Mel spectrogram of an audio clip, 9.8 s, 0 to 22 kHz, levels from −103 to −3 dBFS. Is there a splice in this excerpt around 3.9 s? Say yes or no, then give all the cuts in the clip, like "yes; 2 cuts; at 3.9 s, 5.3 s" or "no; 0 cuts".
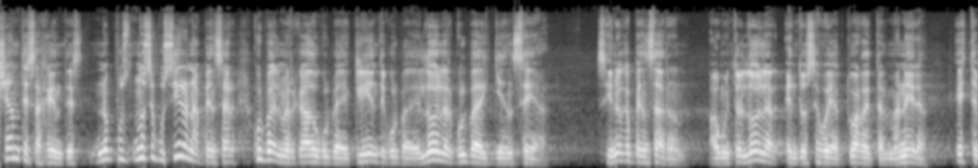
yes; 3 cuts; at 2.5 s, 3.9 s, 7.1 s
